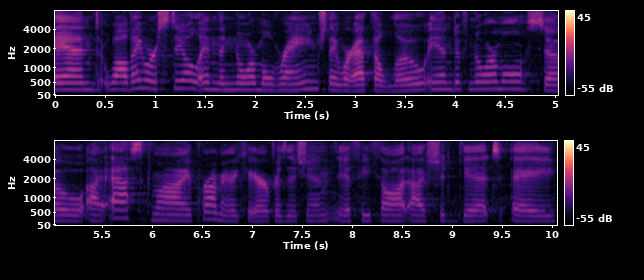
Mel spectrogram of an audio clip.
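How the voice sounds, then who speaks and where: A woman with an Appalachian accent speaks at a fairly slow pace, her medium pitch held in fairly even intonation. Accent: Appalachian North Carolina. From US South, mountains of North Carolina. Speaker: personal finance vlogger. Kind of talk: casual vlog update. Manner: hesitant, many fillers.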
